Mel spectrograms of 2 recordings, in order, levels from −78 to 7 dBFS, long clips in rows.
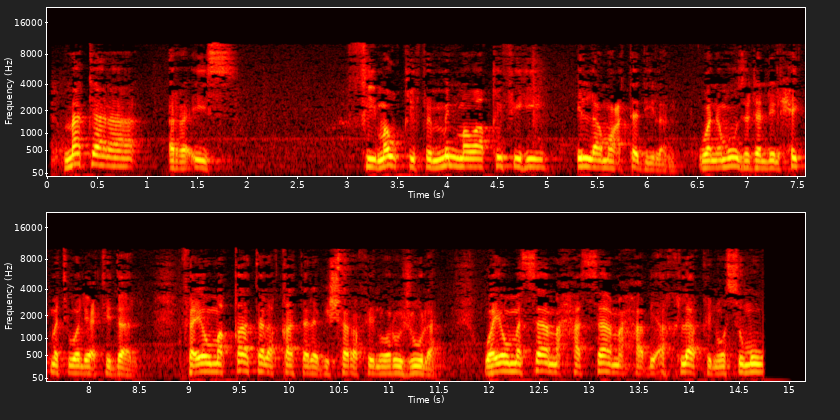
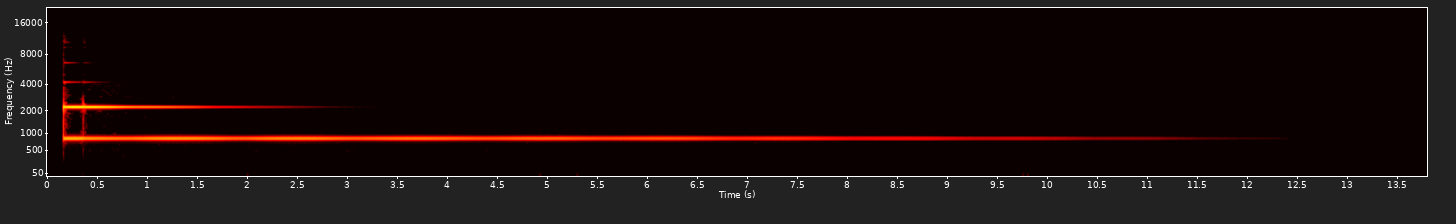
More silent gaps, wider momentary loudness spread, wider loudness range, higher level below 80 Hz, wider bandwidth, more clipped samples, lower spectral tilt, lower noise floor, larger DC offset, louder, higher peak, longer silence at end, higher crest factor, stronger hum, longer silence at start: neither; second, 10 LU vs 27 LU; second, 2 LU vs 24 LU; first, -62 dBFS vs under -90 dBFS; second, 11 kHz vs 12.5 kHz; neither; first, -5 dB/octave vs 5 dB/octave; second, -46 dBFS vs -82 dBFS; neither; first, -19 LUFS vs -26 LUFS; first, 0 dBFS vs -10 dBFS; second, 0.4 s vs 4.55 s; about the same, 20 dB vs 22 dB; neither; about the same, 0.05 s vs 0.15 s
